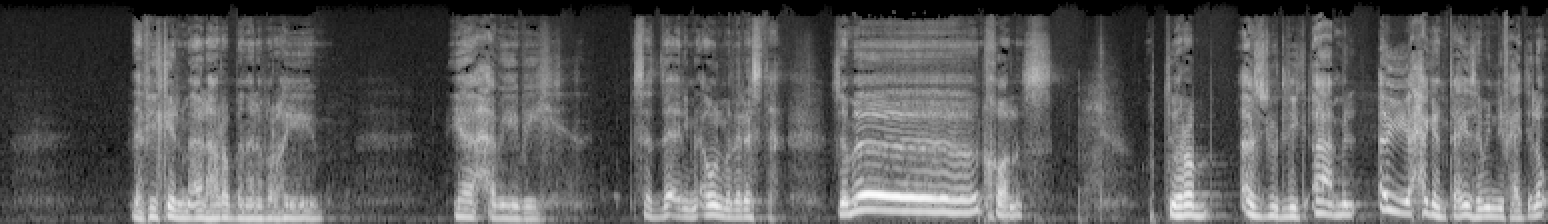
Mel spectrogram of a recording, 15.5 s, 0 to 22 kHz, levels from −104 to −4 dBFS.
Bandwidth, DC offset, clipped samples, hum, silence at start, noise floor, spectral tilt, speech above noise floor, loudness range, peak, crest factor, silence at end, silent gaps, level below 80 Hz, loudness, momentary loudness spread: 16.5 kHz; under 0.1%; under 0.1%; none; 1.35 s; -65 dBFS; -5.5 dB/octave; 48 dB; 12 LU; -4 dBFS; 16 dB; 0 s; none; -62 dBFS; -18 LUFS; 18 LU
